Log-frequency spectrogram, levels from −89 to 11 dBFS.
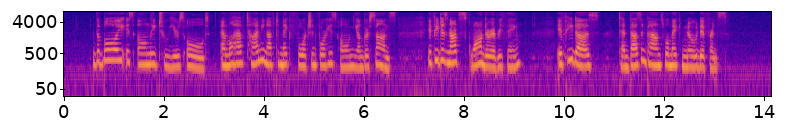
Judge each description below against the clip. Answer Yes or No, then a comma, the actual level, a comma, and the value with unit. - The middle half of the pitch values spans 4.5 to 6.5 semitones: No, average, 3.7 semitones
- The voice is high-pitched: Yes, high, 240 Hz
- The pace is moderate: Yes, average, 155 wpm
